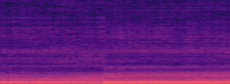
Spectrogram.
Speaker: at the clutch guys it's not engaging oh my god that sounds so bad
